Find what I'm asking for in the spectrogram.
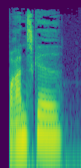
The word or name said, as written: brandskade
